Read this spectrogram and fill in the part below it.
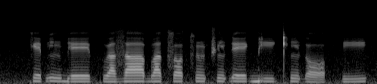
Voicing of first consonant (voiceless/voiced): voiceless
